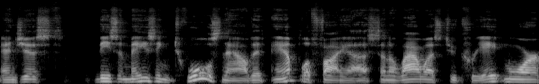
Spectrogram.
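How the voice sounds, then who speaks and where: This man speaks at a moderate pace with a medium pitch and ordinary pitch variation, in an unremarkable speaking voice. The recording is very clean, with a silent background. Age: 50s. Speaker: AI literacy advocate. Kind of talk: casual talk to camera.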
